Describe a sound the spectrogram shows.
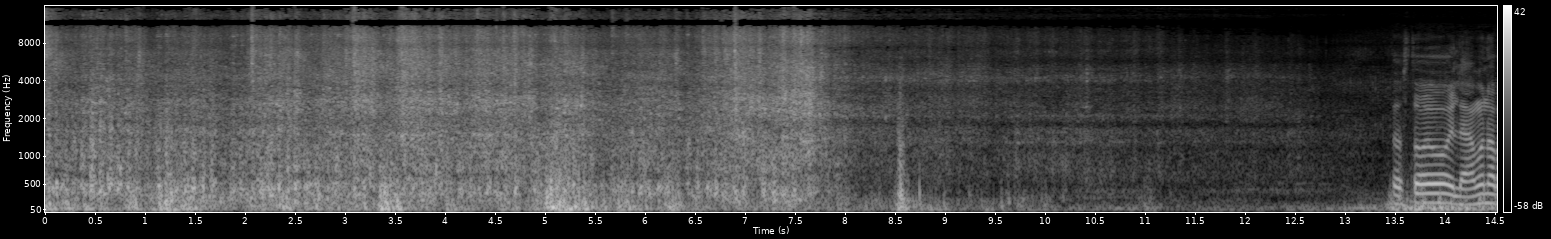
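A passenger train rushes past close by, wheels clattering on the rails, then fades into the distance.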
